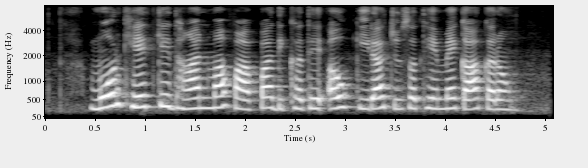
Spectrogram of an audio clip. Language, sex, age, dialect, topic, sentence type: Chhattisgarhi, female, 46-50, Central, agriculture, question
